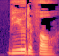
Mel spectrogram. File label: "Beautiful", English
